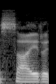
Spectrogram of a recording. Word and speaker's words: शायर: Poet यानी कवि को शायर कहते हैं। आप जानते हैं। लेकिन अगर आप इसको शायर कह देंगे तो साइर का अर्थ कुछ और होता है।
